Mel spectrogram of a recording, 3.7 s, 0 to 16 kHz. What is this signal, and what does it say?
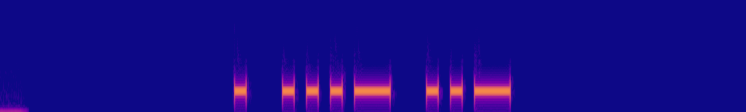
Morse code, heard as a keyed tone, about 20 wpm, 700 Hz. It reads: EVU
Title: USA Call Sign Postfixes - 3 Letters 20wpm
